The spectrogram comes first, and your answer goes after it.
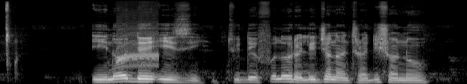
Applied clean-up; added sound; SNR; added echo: none; Alarm; 10 dB; none.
